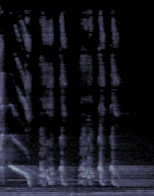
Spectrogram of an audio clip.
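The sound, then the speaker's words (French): A blackbird sings from its nest in a forest, a quick run of bright, whistled chirps, about five short bursts over a couple of seconds, clear above a faint steady hum. “Et de son nid, il leur chantait chaque jour sa chanson la plus mélodieuse en guise de remerciement.”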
